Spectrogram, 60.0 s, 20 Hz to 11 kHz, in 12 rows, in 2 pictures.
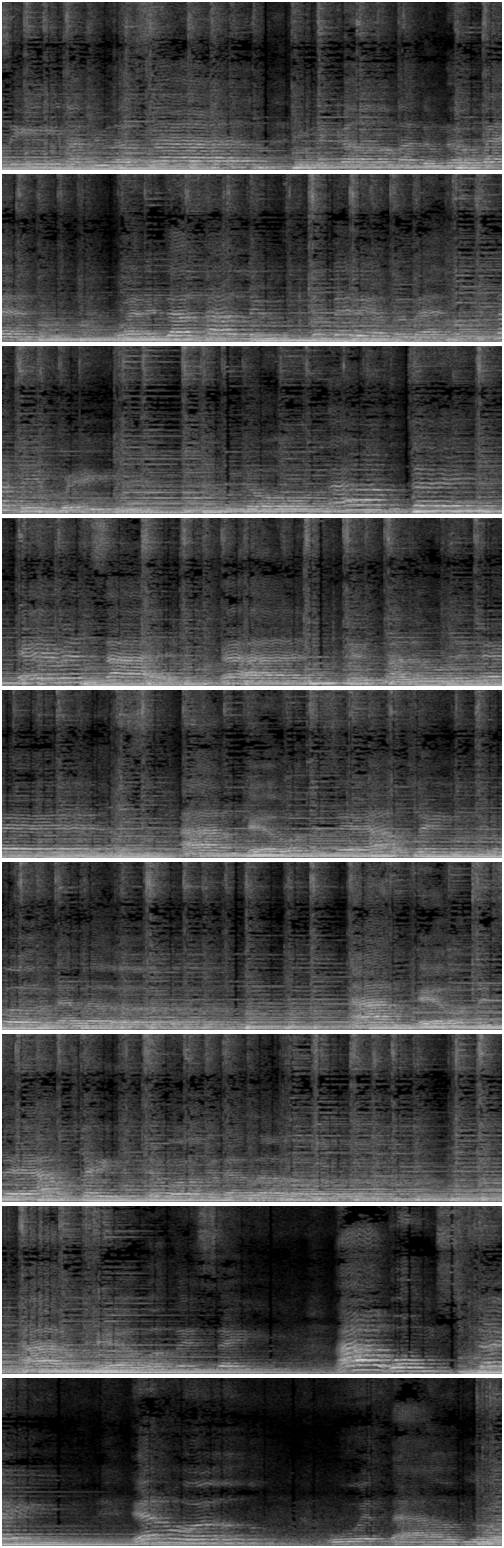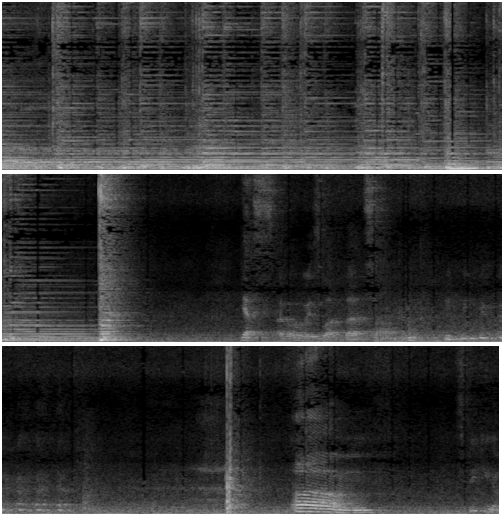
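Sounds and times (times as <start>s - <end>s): woman singing: 0.0s - 47.7s
acoustic guitar strumming: 0.0s - 52.0s.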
